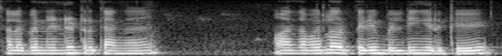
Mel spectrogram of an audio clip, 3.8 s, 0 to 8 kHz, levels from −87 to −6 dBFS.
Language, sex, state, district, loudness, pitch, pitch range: Tamil, male, Tamil Nadu, Nilgiris, -13 LUFS, 155 Hz, 150-160 Hz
